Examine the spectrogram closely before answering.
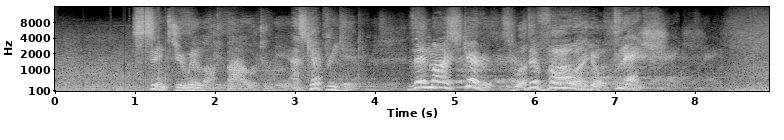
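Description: A deep, menacing male voice speaks slowly and loudly.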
